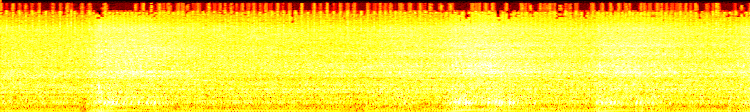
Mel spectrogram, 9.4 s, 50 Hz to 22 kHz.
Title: Странный стук в двигателе 4A-FE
